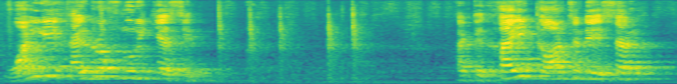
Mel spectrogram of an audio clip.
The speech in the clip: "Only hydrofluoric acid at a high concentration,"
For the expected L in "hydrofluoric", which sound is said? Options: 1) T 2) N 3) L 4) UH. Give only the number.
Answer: 2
